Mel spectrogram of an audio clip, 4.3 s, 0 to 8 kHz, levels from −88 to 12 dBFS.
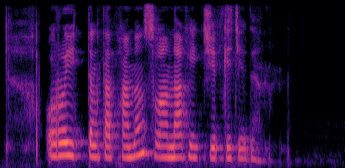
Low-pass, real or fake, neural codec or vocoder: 7.2 kHz; fake; codec, 16 kHz, 4 kbps, FunCodec, trained on LibriTTS, 50 frames a second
